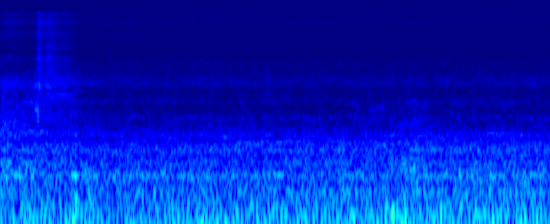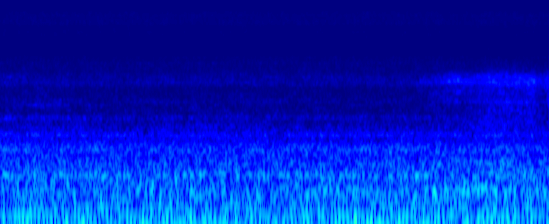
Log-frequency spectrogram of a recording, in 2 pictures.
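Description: Steady low rumble of car engines with no distinct revving, and a higher hiss coming in near the end.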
